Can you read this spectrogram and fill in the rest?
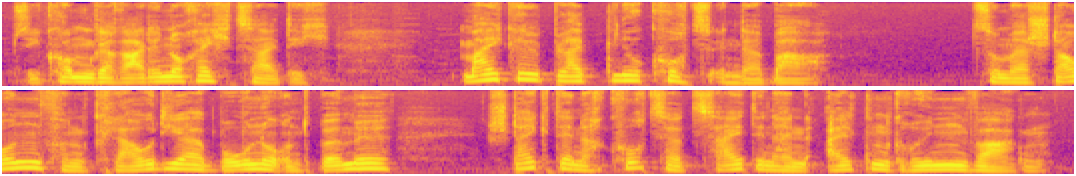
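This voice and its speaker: Ein Mann erzählt als Sprecher ein Kinderhörspiel vom Manuskript, mit belegter Stimme. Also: male voice, mid-range voice, expressive, moderate pace, lightly acted. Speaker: narrator. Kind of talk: scripted children's radio play narration.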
